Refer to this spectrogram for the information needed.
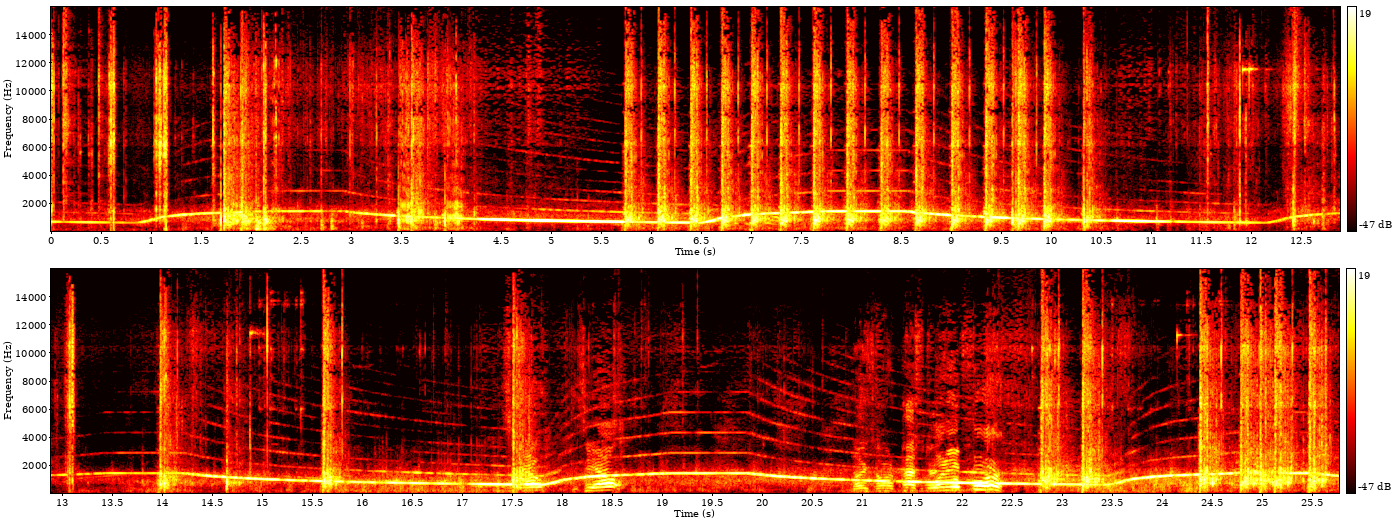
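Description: A loud police siren wails in slow rising-and-falling cycles as police chase a suspect in a car, punctuated throughout by clusters of sharp cracking bangs and rattles.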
